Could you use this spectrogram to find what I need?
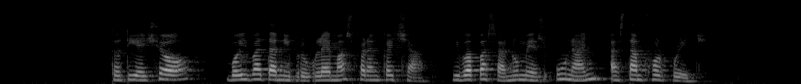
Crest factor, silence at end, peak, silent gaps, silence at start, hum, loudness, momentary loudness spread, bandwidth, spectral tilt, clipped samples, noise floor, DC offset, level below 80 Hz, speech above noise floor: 22 dB; 1 s; -16 dBFS; none; 1.1 s; none; -36 LUFS; 12 LU; 11.5 kHz; -6 dB/octave; under 0.1%; -75 dBFS; under 0.1%; -78 dBFS; 40 dB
